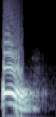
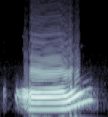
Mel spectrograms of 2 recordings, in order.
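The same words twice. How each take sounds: First: The pitch falls sharply from high to low. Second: The pitch rises from mid to high. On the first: "O nada keempat turun atau sedikit ditekan" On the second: "O nada kedua, naik"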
